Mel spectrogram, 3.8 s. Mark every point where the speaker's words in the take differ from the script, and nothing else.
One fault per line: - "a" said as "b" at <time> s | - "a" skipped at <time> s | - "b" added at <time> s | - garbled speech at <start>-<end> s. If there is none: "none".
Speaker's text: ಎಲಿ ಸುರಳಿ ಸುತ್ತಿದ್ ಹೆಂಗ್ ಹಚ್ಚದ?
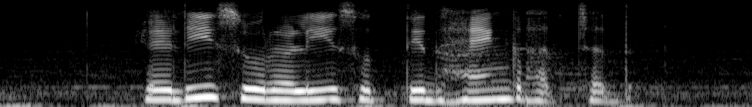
none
